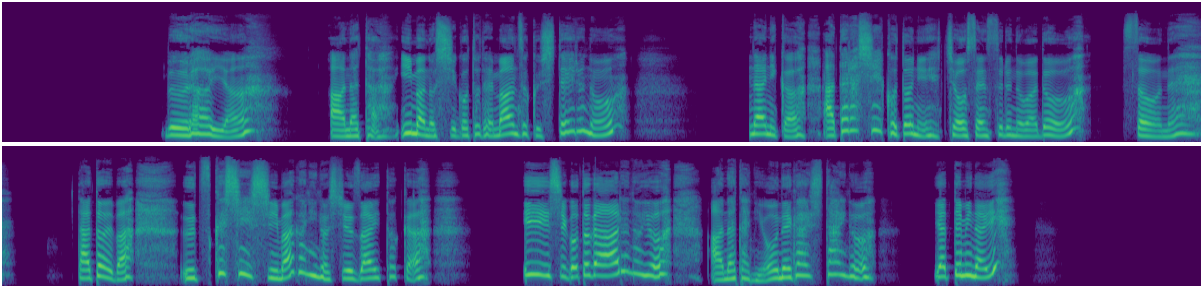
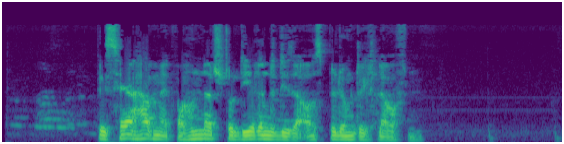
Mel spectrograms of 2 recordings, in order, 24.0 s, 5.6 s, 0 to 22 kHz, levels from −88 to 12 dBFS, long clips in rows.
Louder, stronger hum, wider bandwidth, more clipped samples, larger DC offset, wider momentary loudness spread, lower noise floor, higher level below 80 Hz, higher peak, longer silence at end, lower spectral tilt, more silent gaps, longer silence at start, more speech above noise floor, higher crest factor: second, -18 LUFS vs -13 LUFS; neither; first, 15.5 kHz vs 11.5 kHz; neither; neither; about the same, 11 LU vs 9 LU; first, -67 dBFS vs -60 dBFS; second, -72 dBFS vs -36 dBFS; about the same, 0 dBFS vs 0 dBFS; first, 1.9 s vs 1.4 s; second, -4 dB/octave vs -5.5 dB/octave; first, 3.18-3.23 s, 7.17-7.46 s, 11.14-11.19 s, 12.20-12.40 s, 12.63-12.68 s, 16.83-17.19 s, 21.11-21.29 s vs none; first, 1.65 s vs 0.4 s; about the same, 49 dB vs 47 dB; first, 20 dB vs 14 dB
